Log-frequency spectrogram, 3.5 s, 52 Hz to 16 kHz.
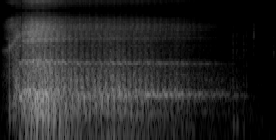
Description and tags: propeller-Pitch
Recorded some r:s with a Sennheiser K6, did some time adjusting and pitching. We needed a sound of a propeller falling off a plane for a short animation for kids. In collaboration with Ljudman.
comic, passing-by, propeller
